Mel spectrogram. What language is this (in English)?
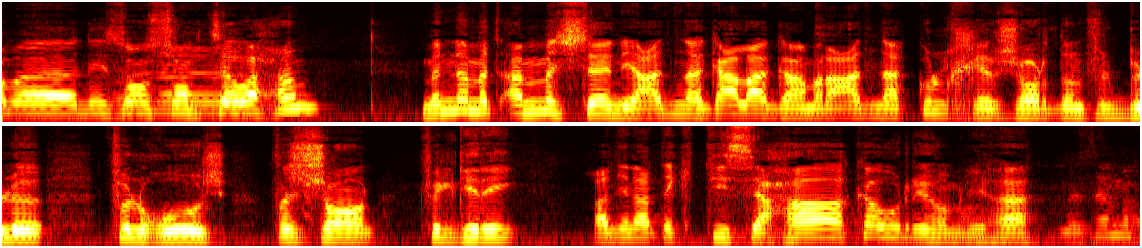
Arabic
